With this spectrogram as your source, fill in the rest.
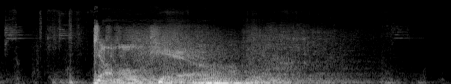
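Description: A game spell bursts with a loud, rushing blast.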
